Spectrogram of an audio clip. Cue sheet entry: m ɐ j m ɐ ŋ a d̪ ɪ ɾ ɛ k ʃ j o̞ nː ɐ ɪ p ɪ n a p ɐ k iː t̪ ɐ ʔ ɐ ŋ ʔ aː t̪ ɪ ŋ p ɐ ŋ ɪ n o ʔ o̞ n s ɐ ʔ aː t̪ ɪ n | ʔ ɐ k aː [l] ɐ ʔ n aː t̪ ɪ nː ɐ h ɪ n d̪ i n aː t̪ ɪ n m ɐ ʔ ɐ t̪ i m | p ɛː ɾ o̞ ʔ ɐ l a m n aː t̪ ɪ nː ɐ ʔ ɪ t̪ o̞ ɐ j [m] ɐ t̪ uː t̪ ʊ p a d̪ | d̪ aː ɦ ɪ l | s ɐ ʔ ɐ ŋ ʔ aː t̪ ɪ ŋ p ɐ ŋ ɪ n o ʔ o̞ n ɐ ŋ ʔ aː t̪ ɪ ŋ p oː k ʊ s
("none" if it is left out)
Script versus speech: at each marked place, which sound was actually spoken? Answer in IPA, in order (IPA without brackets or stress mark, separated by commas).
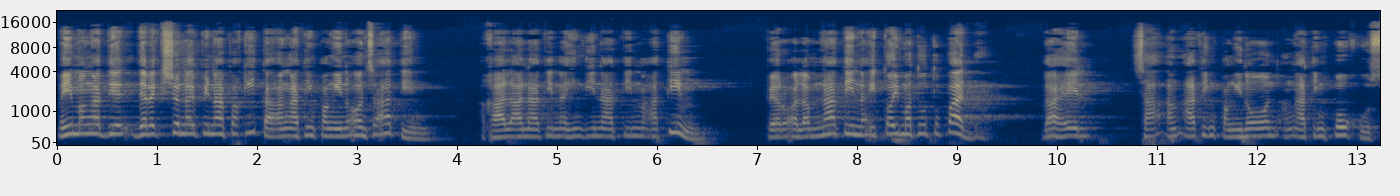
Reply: l, m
